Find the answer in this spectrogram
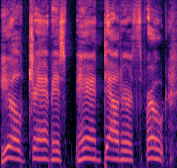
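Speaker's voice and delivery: acted, very high, drawn-out, frantic yell. Retelling a movie scene where a man flips out: imitating Kyle yelling.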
